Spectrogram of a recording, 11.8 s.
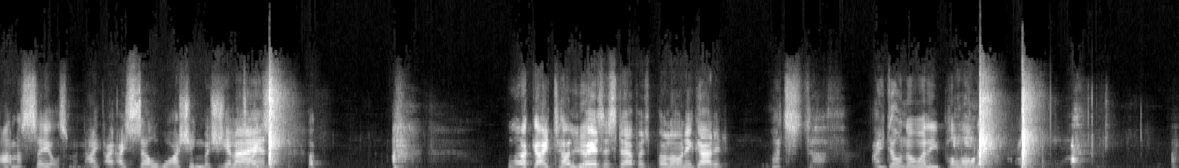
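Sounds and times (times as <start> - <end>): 
speech: 0.0 - 3.3, 5.2 - 10.0
face being slapped: 2.5 - 3.2, 9.6 - 11.1.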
